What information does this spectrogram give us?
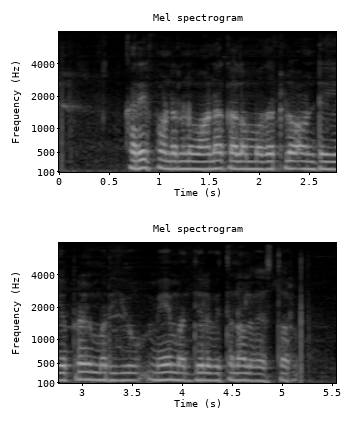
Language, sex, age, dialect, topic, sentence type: Telugu, male, 25-30, Southern, agriculture, statement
